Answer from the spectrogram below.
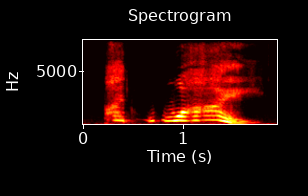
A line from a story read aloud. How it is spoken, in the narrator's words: Stiles whines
